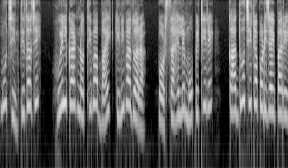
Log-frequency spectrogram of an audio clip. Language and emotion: Odia, fearful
